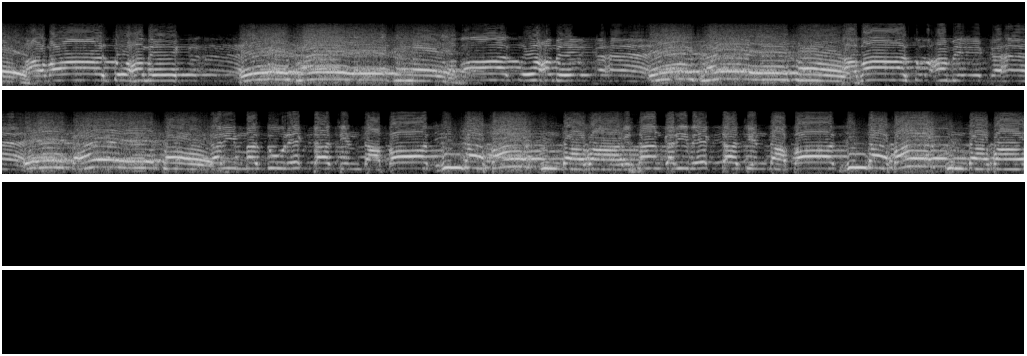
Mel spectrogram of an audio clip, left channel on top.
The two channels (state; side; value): silent; right; digital silence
